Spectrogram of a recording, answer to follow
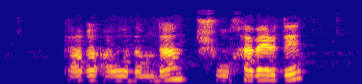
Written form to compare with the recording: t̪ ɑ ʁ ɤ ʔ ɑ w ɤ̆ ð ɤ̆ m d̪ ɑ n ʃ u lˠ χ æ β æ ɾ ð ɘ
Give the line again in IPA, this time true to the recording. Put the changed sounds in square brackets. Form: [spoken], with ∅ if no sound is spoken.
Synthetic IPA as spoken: t̪ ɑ ʁ ɤ ʔ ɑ w ɤ̆ ð ɤ̆ [ɴ] d̪ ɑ n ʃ u lˠ χ æ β æ ɾ ð ɘ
